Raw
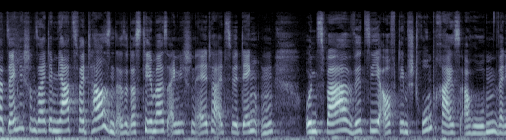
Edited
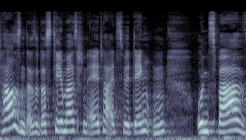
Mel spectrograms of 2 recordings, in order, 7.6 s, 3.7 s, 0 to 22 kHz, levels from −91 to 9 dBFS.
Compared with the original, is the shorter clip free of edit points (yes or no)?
no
